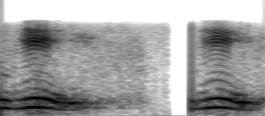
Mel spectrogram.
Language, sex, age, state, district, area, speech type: Hindi, female, 45-60, Uttar Pradesh, Azamgarh, rural, conversation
